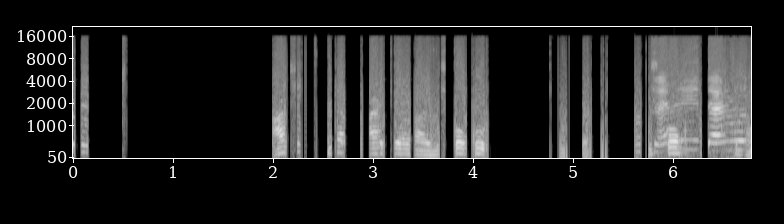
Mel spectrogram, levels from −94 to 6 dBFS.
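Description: From start to finish the audio carries a gritty, grainy distortion that moves with the sound itself, with the error sitting only about 10 dB below the signal. This is low bit depth without dither, likely from the signal being rounded to very few levels, which fits a 4-bit word length. The error is tied to the waveform rather than random, and that separates it from ordinary hiss or dithered noise.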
